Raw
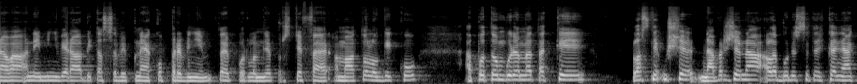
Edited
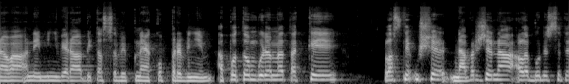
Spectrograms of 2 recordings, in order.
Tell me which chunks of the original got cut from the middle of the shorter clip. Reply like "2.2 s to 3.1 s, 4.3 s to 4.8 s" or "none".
2.1 s to 4.6 s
